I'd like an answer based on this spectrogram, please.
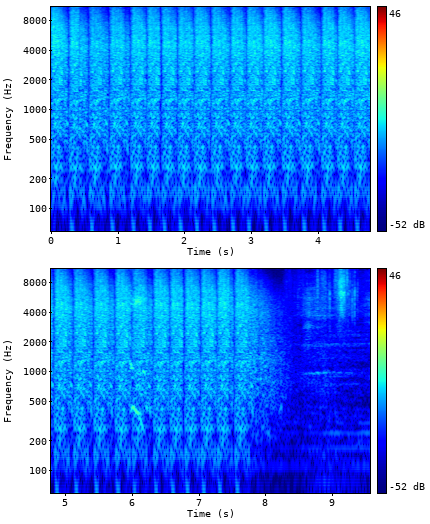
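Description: Sustained automatic rifle fire: rapid, evenly spaced shots, about five a second, for nearly eight seconds, then it stops abruptly.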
